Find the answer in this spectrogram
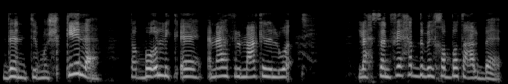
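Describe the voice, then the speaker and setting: A young woman with an Egyptian Arabic accent voicing a jealous, scheming sister in an animated story, quick and sharp-tongued. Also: very high-pitched.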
